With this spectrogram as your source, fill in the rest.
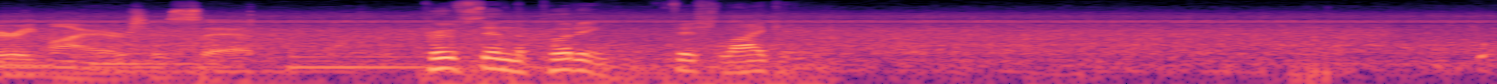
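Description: A shallow stream ripples and burbles over stones.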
